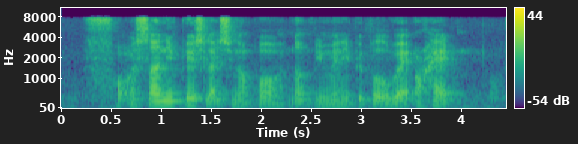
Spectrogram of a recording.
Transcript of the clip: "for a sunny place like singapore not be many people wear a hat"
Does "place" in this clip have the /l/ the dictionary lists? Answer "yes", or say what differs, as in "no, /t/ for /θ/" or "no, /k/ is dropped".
no, /l/ is dropped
